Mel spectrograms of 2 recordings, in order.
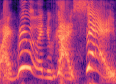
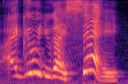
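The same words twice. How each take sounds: First: It is said in a cartoon Toad voice. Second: It is said in his normal voice.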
